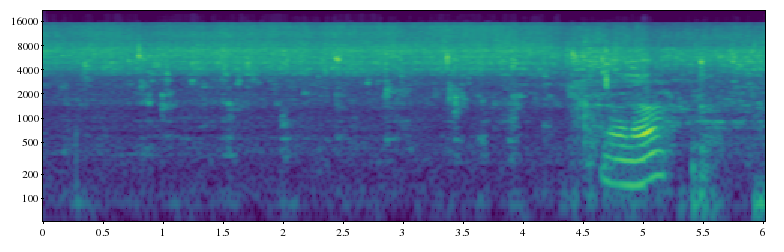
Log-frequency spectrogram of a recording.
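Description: Tap water runs into a sink to rinse sprouted seeds, a steady watery hiss under French speech with a louder splashing burst near the end.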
